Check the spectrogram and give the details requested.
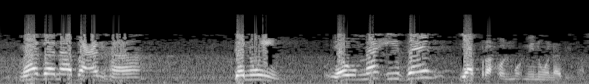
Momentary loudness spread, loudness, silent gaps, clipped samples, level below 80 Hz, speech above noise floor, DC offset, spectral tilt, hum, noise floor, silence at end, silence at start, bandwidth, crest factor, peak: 22 LU; -10 LUFS; none; 1%; -40 dBFS; 20 dB; 0.7%; -4.5 dB/octave; none; -30 dBFS; 0 s; 0 s; 11 kHz; 12 dB; 0 dBFS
